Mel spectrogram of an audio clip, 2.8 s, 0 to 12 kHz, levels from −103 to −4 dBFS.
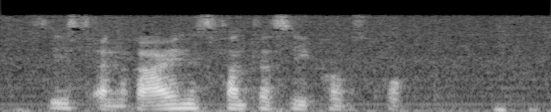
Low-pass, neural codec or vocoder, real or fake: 7.2 kHz; none; real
